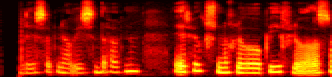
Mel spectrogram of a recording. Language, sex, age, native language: Icelandic, female, 20-29, Icelandic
